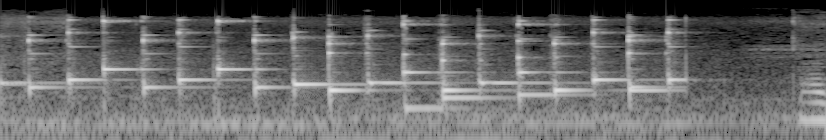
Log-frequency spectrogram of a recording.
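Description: A phone ringtone: a quick melody of short plinked notes, several a second, that stops abruptly about three and a half seconds in.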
